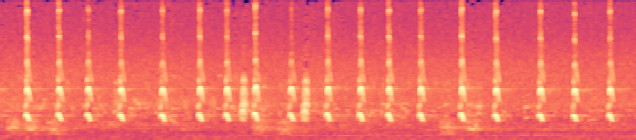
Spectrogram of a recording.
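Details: Common redshank recorded in India: loud, clipped, high piping notes repeated in a fast, even run of roughly three per second, with soft chatter from other birds underneath.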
